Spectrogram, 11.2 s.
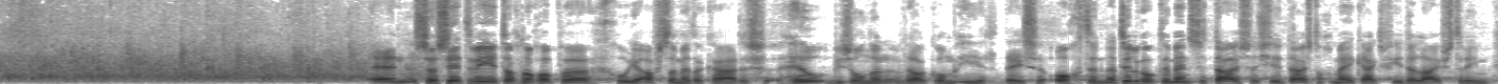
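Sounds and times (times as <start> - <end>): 
audience applause: 0.0 - 3.2
speech: 2.8 - 11.2.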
